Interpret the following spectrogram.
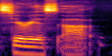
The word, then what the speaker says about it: Cereus: endless amounts of different cereus cacti, which is pronounced the same way as like you're being too serious, but it's C-E-R-E-U-S.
